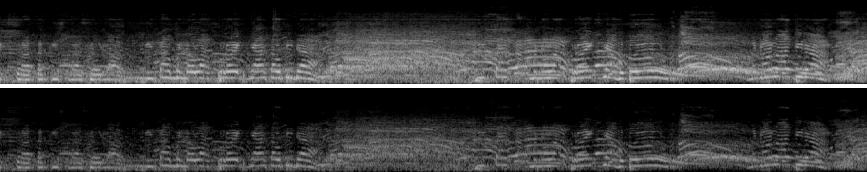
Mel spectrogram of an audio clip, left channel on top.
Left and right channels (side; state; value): right; quieter; 11.7 dB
